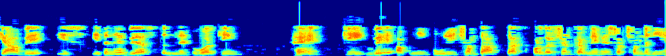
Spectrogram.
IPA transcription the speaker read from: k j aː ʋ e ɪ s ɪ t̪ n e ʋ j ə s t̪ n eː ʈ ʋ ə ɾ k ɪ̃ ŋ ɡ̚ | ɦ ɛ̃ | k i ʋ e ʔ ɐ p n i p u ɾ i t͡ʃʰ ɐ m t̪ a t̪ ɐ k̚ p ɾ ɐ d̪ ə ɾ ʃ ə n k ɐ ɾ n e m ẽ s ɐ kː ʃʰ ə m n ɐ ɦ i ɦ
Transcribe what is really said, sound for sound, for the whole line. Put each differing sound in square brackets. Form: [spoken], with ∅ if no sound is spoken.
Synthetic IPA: k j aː ʋ e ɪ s ɪ t̪ n e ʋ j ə s t̪ n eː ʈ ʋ ə ɾ k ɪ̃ ŋ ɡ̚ | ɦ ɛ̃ | k i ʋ e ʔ ɐ p n i p [uː] ɾ i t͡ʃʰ ɐ m t̪ a t̪ ɐ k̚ p ɾ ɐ d̪ ə ɾ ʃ ə n k ɐ ɾ n e m ẽ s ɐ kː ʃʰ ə m n ɐ ɦ [ĩ] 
